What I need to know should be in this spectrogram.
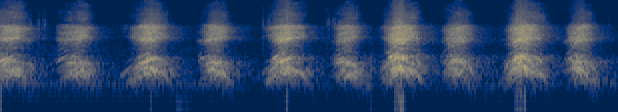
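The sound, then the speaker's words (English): Parishioners at a Tokyo Shinto shrine shout in unison before a new-year ice-bath purification, giving about ten loud, evenly spaced cries in a steady rhythm with short pauses between them. “That's the sound of parishioners at a shrine in Tokyo preparing to step into an ice bath to purify their souls and pray for the new year.”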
